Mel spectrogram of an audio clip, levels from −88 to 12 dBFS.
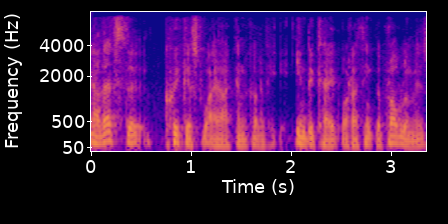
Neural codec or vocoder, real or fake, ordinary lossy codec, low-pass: none; real; AAC, 48 kbps; 7.2 kHz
